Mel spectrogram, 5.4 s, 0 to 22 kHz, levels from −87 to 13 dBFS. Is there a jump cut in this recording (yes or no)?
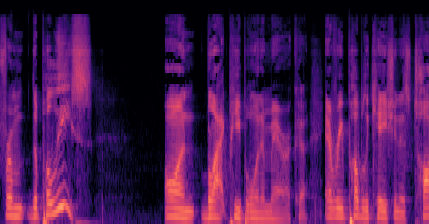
yes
